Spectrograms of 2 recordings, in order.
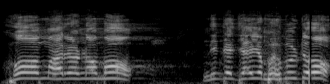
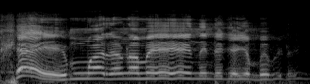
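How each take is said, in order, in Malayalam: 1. പ്രധാന വാക്കുകൾ 'o' സ്വരത്തിൽ അവസാനിക്കുന്നു. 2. പ്രധാന വാക്കുകൾ 'e' സ്വരത്തിൽ അവസാനിക്കുന്നു. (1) "ഇനി മേലാൽ ഹോ മരണമോ നിന്റെ ജയം എവിടോ എന്നൊന്നും പറയരുത്" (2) "അപ്പൊ നന്നായി വായിക്കണം"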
